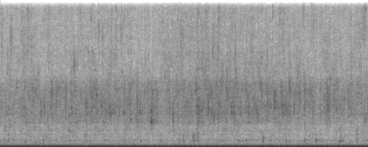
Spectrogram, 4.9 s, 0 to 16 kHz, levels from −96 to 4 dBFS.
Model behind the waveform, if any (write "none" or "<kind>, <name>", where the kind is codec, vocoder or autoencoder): none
